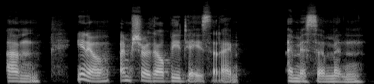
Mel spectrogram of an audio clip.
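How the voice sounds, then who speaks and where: A middle-aged woman hosting a chatty podcast, her voice low and gravelly with a lingering rasp from illness. Her tone is bright and forward, and she talks in a loose, rambling way full of fillers and restarts. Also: moderate pace. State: slightly raspy from recent illness. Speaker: podcast host. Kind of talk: casual chat.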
